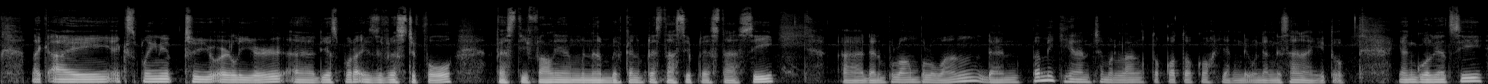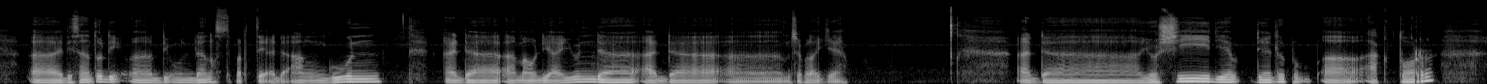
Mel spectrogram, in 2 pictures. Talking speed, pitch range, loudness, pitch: 115 wpm, 95-115 Hz, -25 LUFS, 105 Hz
